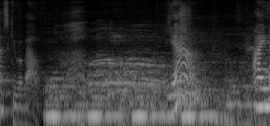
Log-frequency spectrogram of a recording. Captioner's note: audience ohs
